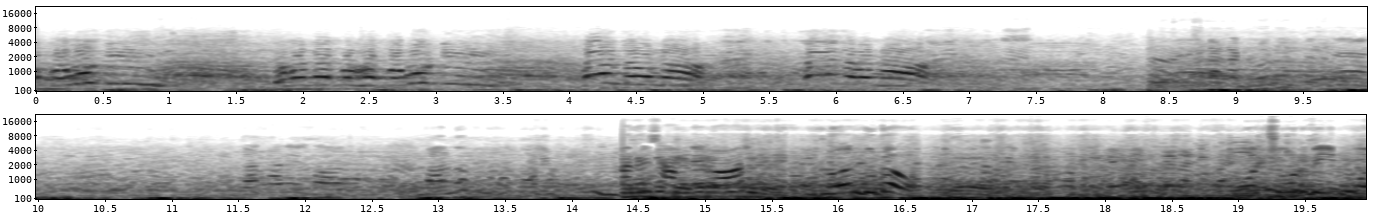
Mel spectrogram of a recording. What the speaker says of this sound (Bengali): আর এখানে প্রচণ্ড ভিড়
